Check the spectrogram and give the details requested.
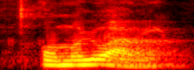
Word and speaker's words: omoluabi: Homo Luavi. Primero, ¿cómo se escribe? Que lo voy a escribirlo en el chat. Se escribe O-M-O-L-U-A-B-I. Homo Luavi, como suena.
